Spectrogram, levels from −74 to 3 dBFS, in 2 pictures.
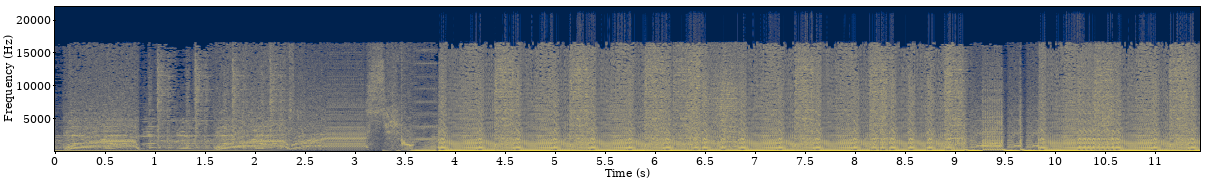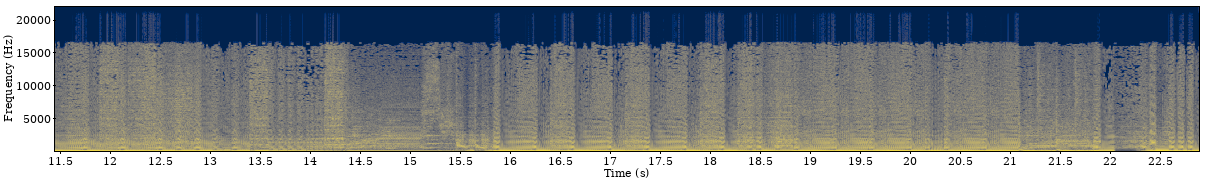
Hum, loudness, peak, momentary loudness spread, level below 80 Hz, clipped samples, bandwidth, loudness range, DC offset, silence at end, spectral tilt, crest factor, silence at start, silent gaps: none; -7 LUFS; 0 dBFS; 7 LU; -6 dBFS; 0.3%; 17.5 kHz; 4 LU; under 0.1%; 0 s; -4 dB/octave; 6 dB; 0 s; none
